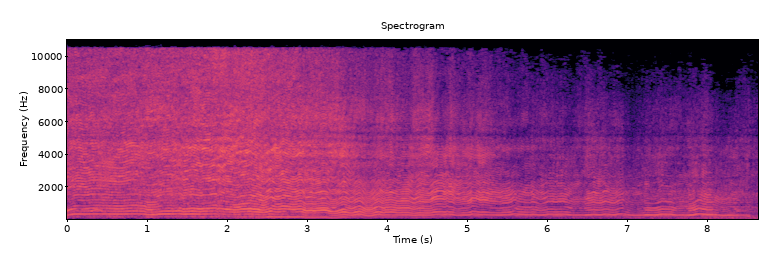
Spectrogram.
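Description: Motorcycle engine held at high revs while the rear wheel spins in loose sand, over a wide hiss. From about three seconds in its pitch wavers rapidly up and down, and it fades toward the end.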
